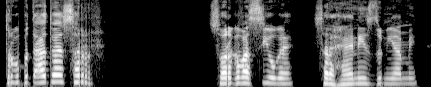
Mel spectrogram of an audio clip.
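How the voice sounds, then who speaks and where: A man's voice: high-pitched, fairly even intonation, a little fast, sharp tone, clear, resonant tone, no echo. A man doing an exasperated woman teacher. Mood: irritated. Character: exasperated female school teacher on phone.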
